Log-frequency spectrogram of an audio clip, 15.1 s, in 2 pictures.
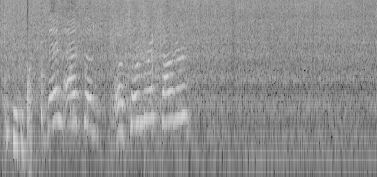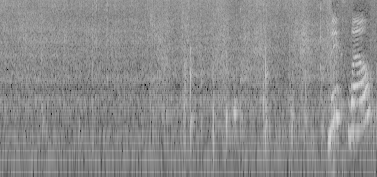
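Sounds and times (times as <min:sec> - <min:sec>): vegetables sizzling in a pan: 0:00.0 - 0:15.0
wooden spatula scraping and knocking: 0:10.5 - 0:15.0.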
